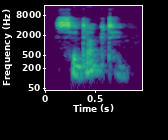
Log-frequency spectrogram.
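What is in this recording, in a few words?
"seductive" English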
